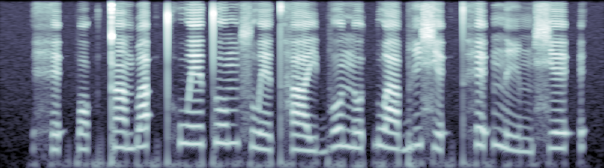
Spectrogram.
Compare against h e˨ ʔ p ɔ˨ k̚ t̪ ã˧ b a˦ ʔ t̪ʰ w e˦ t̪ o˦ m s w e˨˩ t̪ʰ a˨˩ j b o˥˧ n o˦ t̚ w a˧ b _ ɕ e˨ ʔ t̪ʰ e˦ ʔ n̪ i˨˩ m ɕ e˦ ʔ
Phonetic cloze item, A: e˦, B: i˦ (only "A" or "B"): B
